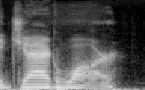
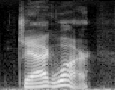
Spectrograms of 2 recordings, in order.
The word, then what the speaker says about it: Jaguar: It's perfectly fine to say Jaguar. Jaguar, right? Jaguar.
